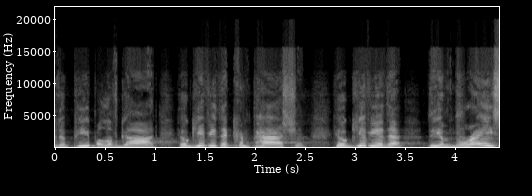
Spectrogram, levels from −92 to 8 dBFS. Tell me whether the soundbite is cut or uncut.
uncut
